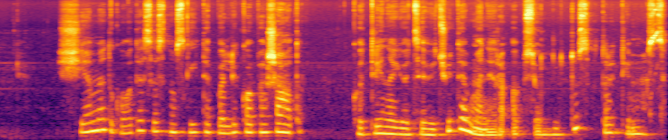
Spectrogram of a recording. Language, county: Lithuanian, Vilnius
